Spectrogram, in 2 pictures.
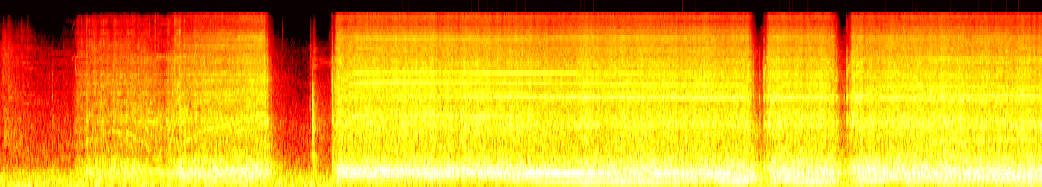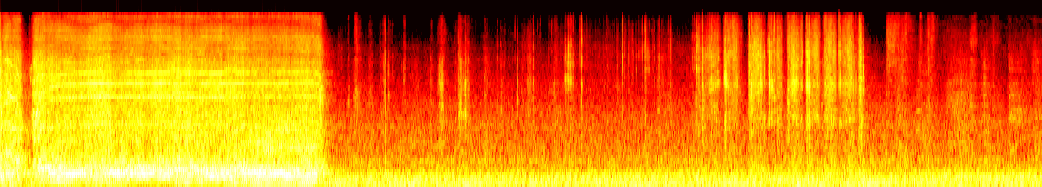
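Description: Cordless drill with a twist bit boring through a carbon-fibre door skin. The motor starts about a second in, stops briefly, then runs steadily for about ten seconds with a few short trigger pauses, and cuts off sharply. Quieter light clicks follow.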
